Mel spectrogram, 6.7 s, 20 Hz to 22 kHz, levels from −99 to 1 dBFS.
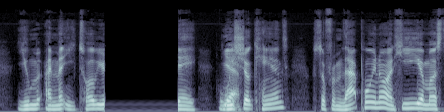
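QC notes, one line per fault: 1.57 to 2.68 s, audio dropout to a faint residue: the speech cuts off abruptly for about 1.1 s and returns just as suddenly, while mains hum stays underneath at roughly 40 dB below the speech level. The hum is what sets it apart from a pause or a mute. A natural pause would leave room tone, and a mute would go dead. Here the input stayed open with the source gone, most likely a momentary loss of the feed ahead of a live stage.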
